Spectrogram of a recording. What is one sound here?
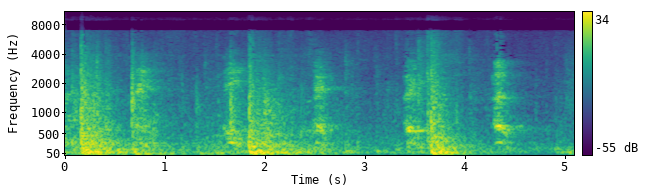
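Shoes stomp on a hard floor.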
